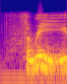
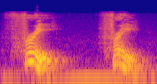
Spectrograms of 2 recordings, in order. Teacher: some English people who say it like an F. They don't say three, they say free.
